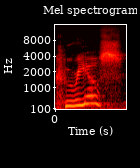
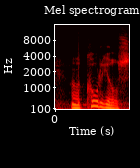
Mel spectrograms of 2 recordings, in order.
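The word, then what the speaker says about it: κύριος: Lord um is is the Greek word curios okay and I'm not going to say it like like because I listen to some of them online it's like cuos you know I'm just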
